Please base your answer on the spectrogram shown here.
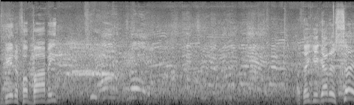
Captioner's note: audience cheering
